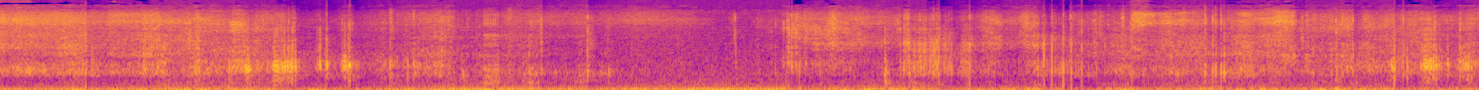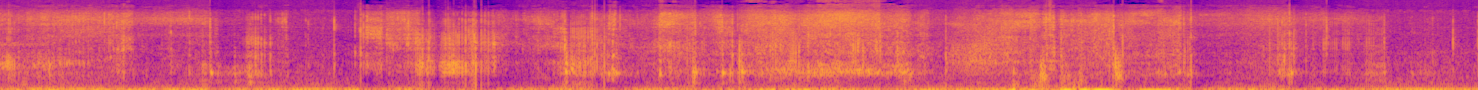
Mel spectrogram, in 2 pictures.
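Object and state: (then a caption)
Glossy paper book pages. Fingertips rub and slide across the glossy coated paper pages of a large softcover Christmas recipe book lying open on a wooden table, turning them. Continuous bright, crackly rustling and crisp paper swishes rise and fall over a steady low hum.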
